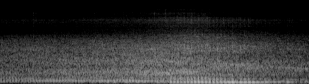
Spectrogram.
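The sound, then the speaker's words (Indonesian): A motorcycle engine drones past, its low rumble swelling toward the middle and easing off slightly at the end, with no talking over it. “iki si ada motor lagi skip sebentar ya kita tunggu”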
